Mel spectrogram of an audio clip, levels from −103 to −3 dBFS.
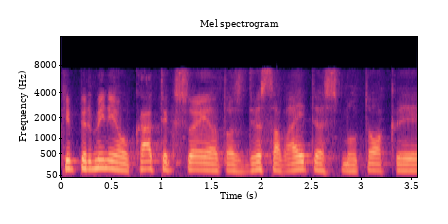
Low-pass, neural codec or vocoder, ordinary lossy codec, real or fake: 7.2 kHz; codec, 16 kHz, 1.1 kbps, Voila-Tokenizer; AAC, 96 kbps; fake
